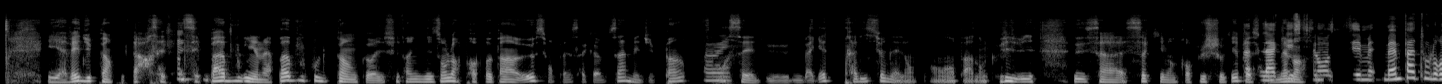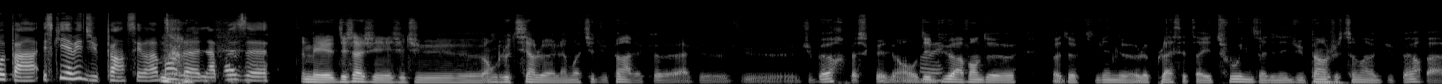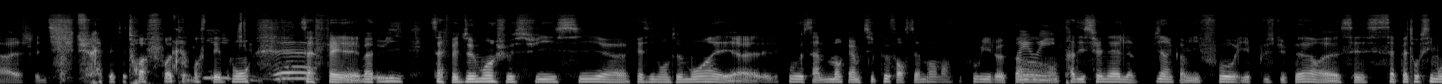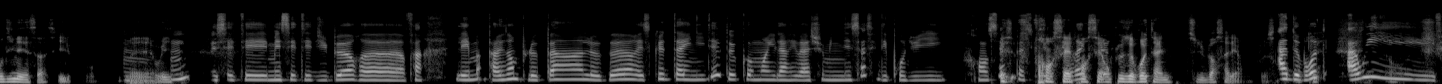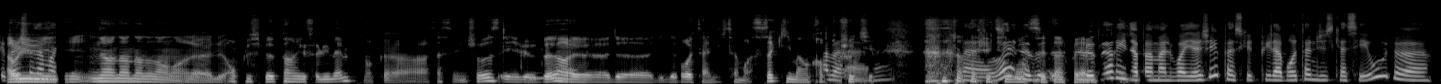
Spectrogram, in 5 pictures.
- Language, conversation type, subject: French, podcast, Peux-tu raconter une découverte que tu as faite en te baladant sans plan ?
- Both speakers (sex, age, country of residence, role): female, 35-39, Spain, host; male, 30-34, Spain, guest
- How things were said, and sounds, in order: chuckle; tapping; stressed: "français"; laughing while speaking: "Oui"; laughing while speaking: "dit dû"; stressed: "beurre"; stressed: "bien"; stressed: "Mmh mh"; surprised: "Ah, de Bret ah, oui"; stressed: "oui"; chuckle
